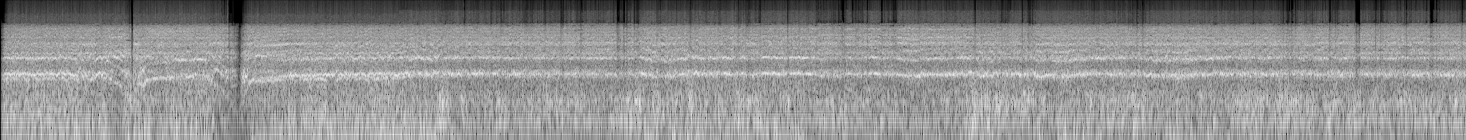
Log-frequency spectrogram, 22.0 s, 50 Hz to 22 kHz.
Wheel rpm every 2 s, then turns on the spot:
200, 130, 190, 230, 230, 230, 230, 230, 230, 230, 230.
none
